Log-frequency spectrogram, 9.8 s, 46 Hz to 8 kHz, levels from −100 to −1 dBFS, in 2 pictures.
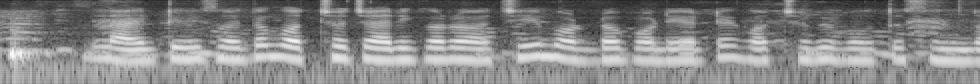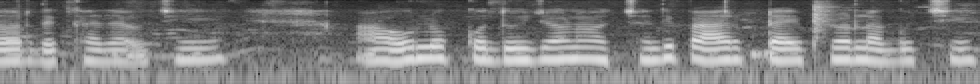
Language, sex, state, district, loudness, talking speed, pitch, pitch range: Odia, female, Odisha, Khordha, -20 LUFS, 130 wpm, 210 Hz, 200-220 Hz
